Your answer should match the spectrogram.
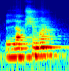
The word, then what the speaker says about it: लक्ष्मण: हुआ है प्लस अर्थात इसके उच्चारण में आधिक का का उच्चारण होना चाहिए जैसे लक्ष्मण लक अधि का है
